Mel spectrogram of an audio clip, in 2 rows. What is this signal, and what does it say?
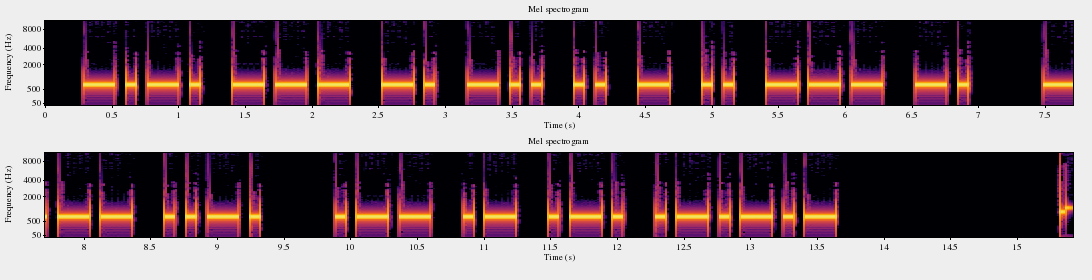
Morse code, heard as a keyed tone, about 15 wpm, 700 Hz. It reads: CONDITION OF WAR.
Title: Sentences from Top 1500 Words 15wpm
